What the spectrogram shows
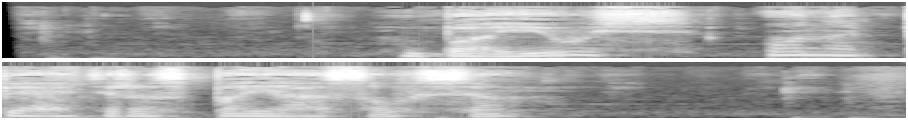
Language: Russian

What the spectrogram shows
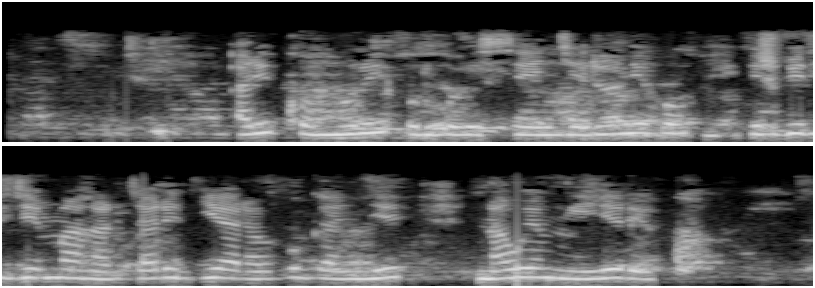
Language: Kinyarwanda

